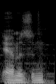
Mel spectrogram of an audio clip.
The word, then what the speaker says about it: Amazon: UK and he says Amazon like he doesn't pronounce the second a which I don't mind I just find it interesting.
